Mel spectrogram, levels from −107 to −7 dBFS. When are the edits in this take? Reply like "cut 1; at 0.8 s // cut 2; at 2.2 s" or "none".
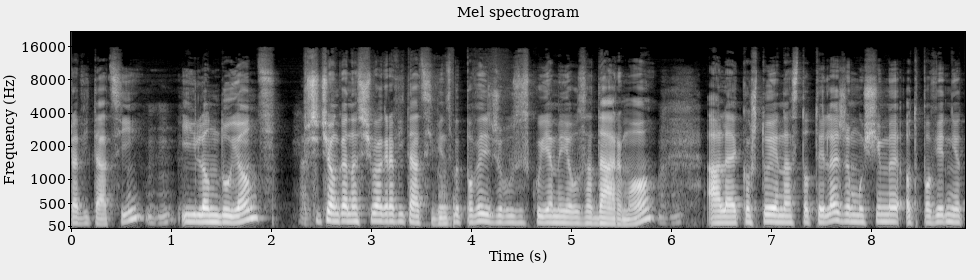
cut 1; at 3.8 s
